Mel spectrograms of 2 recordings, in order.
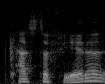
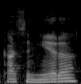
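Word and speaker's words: Castañeda: John Castafieda. Is that how you say his name? Castaneda.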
